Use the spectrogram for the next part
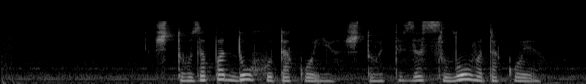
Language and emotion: Russian, angry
